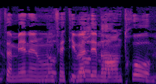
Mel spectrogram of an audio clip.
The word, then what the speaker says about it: Montreux: Montreux, no lo sé pronunciar bien. Montreux. Montreux, ahí está. Sí, es en Suiza, pero es una palabra francesa.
